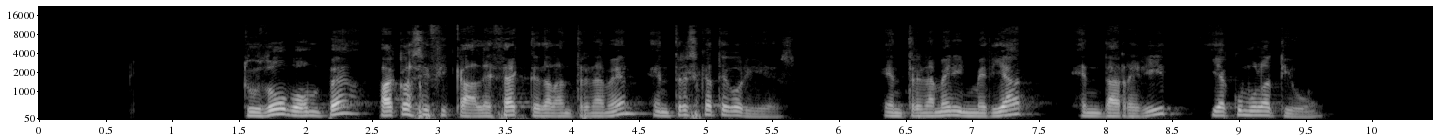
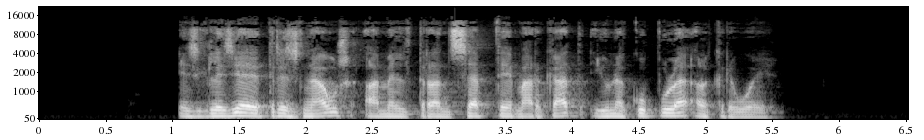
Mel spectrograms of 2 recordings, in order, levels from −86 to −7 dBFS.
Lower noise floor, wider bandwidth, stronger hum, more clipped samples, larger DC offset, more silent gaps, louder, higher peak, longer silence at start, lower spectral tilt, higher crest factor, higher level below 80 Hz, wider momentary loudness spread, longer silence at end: first, under -90 dBFS vs -82 dBFS; second, 11.5 kHz vs 14.5 kHz; neither; neither; neither; neither; second, -35 LUFS vs -18 LUFS; second, -14 dBFS vs 0 dBFS; first, 1.55 s vs 1.05 s; first, -7.5 dB/octave vs -4.5 dB/octave; about the same, 22 dB vs 20 dB; second, -64 dBFS vs -46 dBFS; about the same, 12 LU vs 10 LU; second, 0.85 s vs 1 s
